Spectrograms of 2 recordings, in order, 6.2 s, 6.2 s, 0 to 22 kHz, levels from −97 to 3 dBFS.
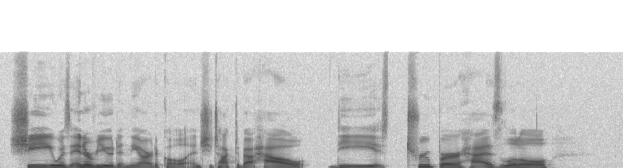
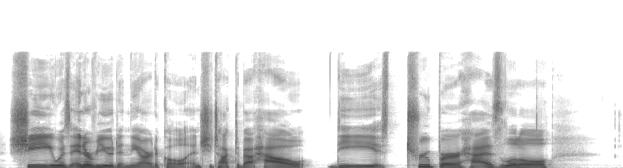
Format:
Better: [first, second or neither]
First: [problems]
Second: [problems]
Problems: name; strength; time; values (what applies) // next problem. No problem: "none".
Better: second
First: hiss; faint; throughout; 30 dB below the speech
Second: none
